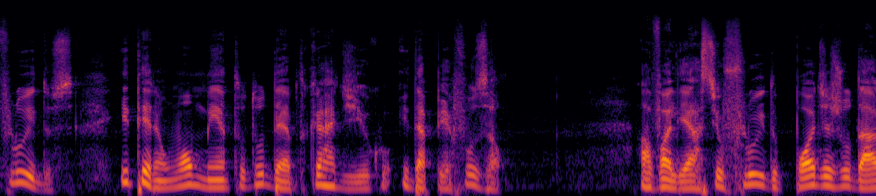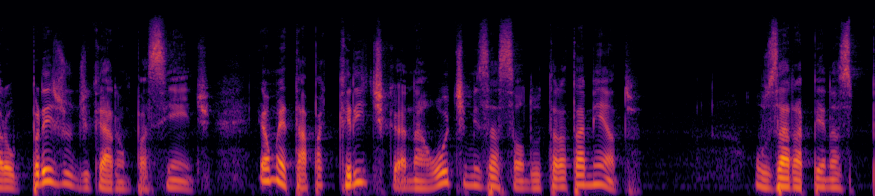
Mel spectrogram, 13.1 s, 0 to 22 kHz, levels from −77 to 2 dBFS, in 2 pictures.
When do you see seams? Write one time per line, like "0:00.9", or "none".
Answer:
none

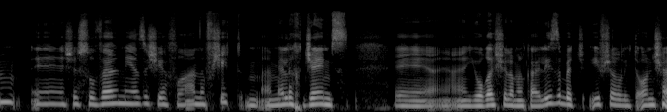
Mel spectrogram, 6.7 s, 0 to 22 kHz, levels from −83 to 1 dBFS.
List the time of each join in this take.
none

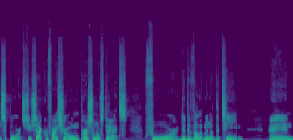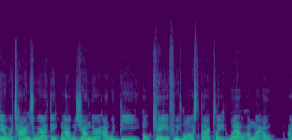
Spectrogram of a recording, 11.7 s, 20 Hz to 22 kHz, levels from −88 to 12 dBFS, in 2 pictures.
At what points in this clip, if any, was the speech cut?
none

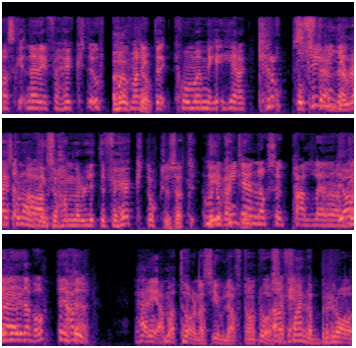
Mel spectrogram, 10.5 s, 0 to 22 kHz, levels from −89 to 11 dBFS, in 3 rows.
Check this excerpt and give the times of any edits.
0:09.6

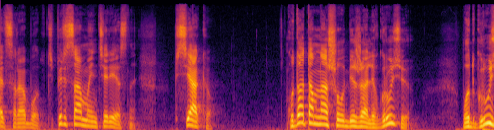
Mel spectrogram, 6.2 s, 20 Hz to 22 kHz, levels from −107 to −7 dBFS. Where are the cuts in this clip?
0:01.9

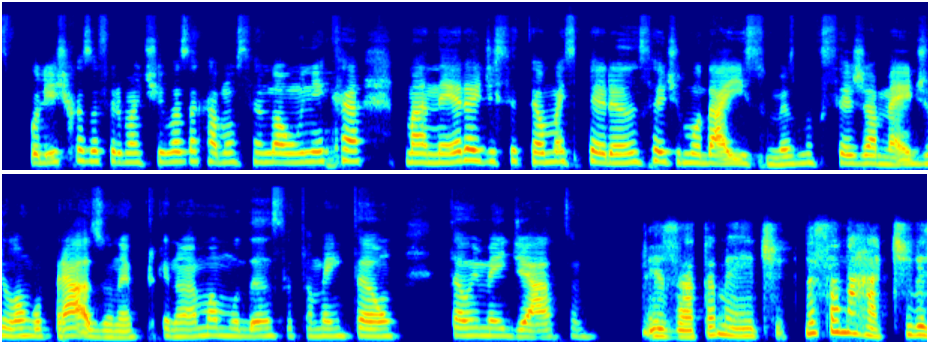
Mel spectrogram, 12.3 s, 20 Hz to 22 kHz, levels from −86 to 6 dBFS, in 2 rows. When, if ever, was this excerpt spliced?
none

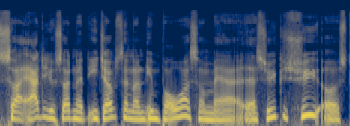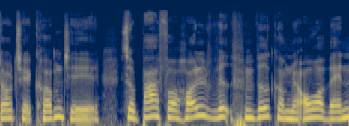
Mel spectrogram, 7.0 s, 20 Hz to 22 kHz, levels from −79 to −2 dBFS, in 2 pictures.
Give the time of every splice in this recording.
0:01.5
0:04.7

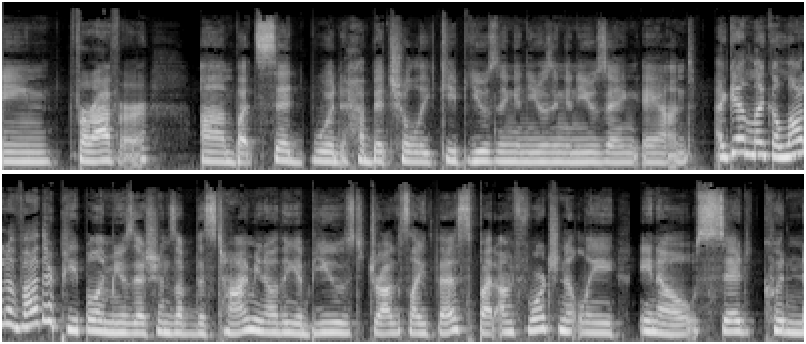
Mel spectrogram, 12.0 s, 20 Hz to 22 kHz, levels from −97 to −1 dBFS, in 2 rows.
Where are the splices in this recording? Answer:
0:02.2
0:10.7

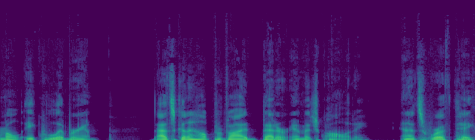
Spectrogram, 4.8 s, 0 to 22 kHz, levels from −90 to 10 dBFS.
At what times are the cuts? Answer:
none

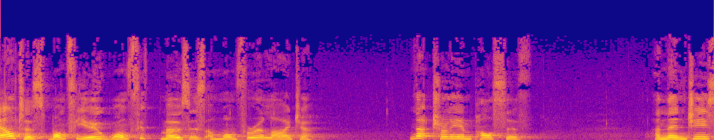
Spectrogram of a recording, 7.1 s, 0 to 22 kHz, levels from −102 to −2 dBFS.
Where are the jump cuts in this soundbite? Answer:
none

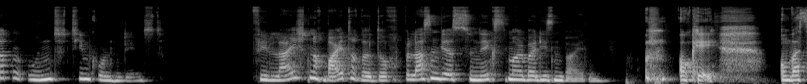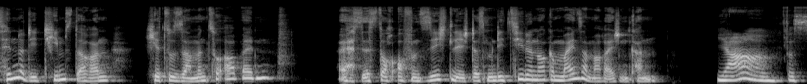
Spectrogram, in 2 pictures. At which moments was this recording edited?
none

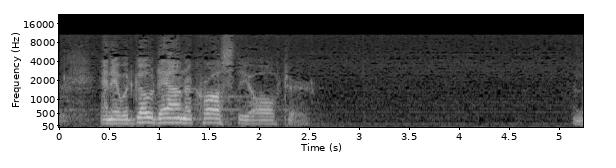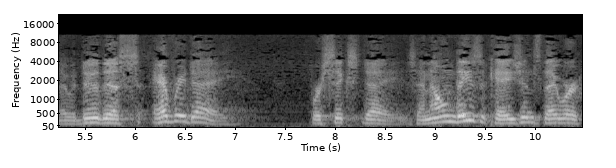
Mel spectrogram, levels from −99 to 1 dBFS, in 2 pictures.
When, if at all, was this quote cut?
none

